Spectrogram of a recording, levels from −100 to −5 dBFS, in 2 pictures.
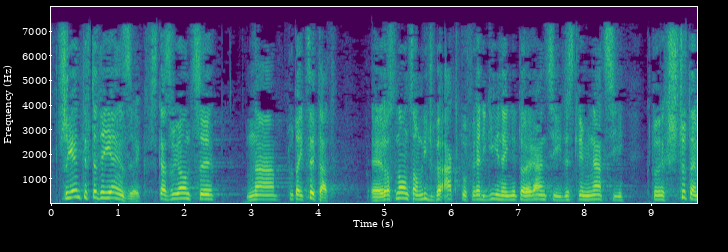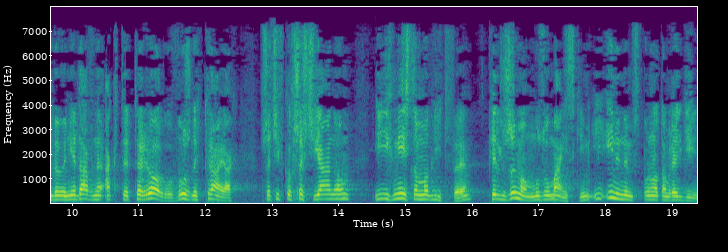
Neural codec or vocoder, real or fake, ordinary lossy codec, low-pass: none; real; AAC, 32 kbps; 7.2 kHz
